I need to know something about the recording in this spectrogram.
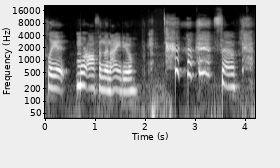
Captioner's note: laughs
